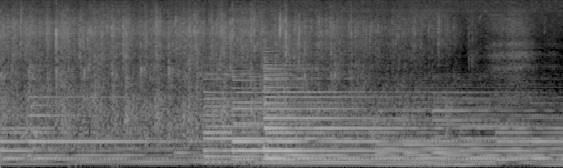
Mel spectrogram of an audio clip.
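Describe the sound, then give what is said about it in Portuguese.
An audience in a church temple claps for the Lord Jesus, a steady, dense rain-like patter of many hands over sustained keyboard chords, swelling slightly midway and then holding at an even level. “Aplauda ele.”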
